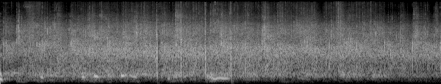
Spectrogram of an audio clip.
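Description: An audience claps steadily, a dense crackling wash of many hands that holds an even, fairly loud level for about four seconds without fading.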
